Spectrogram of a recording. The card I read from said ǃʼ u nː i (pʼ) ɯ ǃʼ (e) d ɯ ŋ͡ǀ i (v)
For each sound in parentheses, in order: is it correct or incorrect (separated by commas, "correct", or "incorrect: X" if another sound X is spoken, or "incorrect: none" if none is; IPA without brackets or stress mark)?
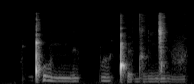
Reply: incorrect: pː, correct, correct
